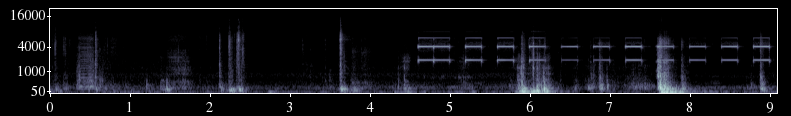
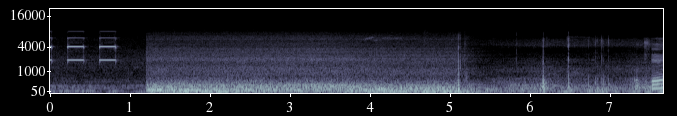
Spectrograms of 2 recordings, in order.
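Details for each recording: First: 2002 Mercedes-Benz C240 (W203) at startup, in the cabin: irregular dull knocking from behind the dash as an HVAC stepper motor struggles to adjust the flaps, with a warning chime; usually stops after 15-30 seconds; the motor gets replaced. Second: 2002 Mercedes-Benz C240 (W203), engine running after start-up: a couple of chimes, then a smooth steady run with no knocking from the HVAC flap stepper motor behind the dash after the replacement motor with too much play was swapped back for the original; normal actuator operation.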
